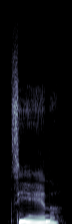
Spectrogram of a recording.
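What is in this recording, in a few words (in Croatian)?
"cijena", Hrvatski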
